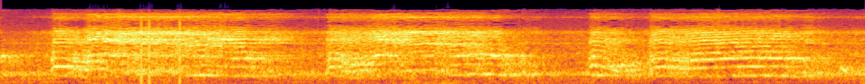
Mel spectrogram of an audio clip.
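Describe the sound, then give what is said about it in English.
An infant screams and cries in three long, high-pitched wails, each breaking off briefly before the next begins, loud and strained throughout with no other voices. “Oh, it's just a screaming child.”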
